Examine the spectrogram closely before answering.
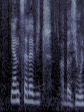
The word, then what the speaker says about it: Jancelewicz: Et, et votre nom, c'est vous qui allez le prononcer? Jancelewicz.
